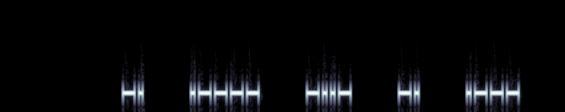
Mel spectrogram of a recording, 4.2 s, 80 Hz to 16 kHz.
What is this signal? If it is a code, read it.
Morse code, heard as a keyed tone, about 40 wpm, spaced as for 19 wpm, 700 Hz. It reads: N1XNJ
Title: USA Call Signs - 5 Characters - 4x Character Spacing - 40wpm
